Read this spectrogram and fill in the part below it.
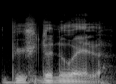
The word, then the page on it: bûche de Noël: France (Île-de-France); /byʃ də nɔ.ɛl/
